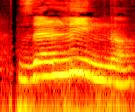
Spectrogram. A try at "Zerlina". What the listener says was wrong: You do a TS sound instead of the Z. Ser. So like a TS, like a Selina.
